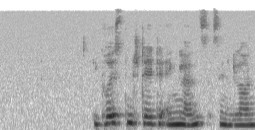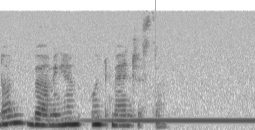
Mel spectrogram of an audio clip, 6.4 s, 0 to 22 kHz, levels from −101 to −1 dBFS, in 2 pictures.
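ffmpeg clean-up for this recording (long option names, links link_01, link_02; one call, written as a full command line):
ffmpeg -i in.wav -af "adeclick=threshold=4,bandreject=frequency=300:width=30,afwtdn=0.0028" out.wav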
